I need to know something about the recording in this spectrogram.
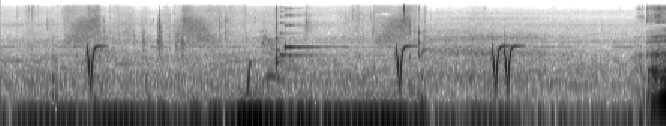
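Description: Short electronic blips sound as a game menu is scrolled.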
